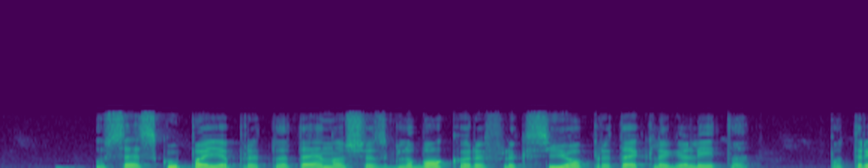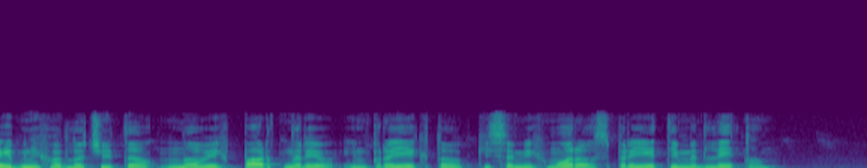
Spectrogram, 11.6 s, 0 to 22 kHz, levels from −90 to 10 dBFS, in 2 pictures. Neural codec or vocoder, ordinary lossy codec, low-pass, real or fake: none; none; 7.2 kHz; real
